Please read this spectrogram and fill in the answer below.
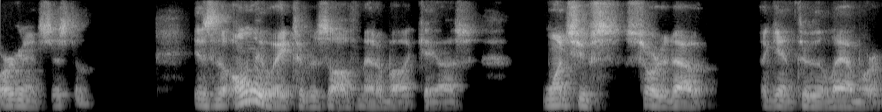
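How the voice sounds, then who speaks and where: The man's pace is moderate. His voice carries audible room echo. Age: 70s. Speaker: holistic health practitioner. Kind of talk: interview. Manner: animated.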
